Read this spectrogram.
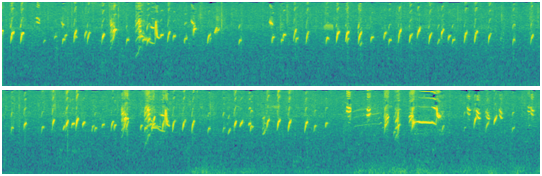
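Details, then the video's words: Goldfinch song with long sequences of fast, rhythmic high twittering, then a dense burst of jumbled notes near the end, over faint low rumbling. "Teach your goldfinch to sing beautiful motivational songs"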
